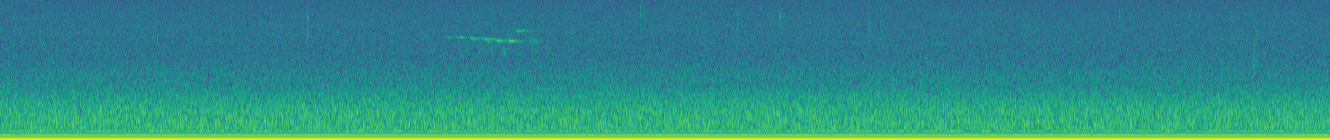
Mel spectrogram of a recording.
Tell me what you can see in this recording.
warbler song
